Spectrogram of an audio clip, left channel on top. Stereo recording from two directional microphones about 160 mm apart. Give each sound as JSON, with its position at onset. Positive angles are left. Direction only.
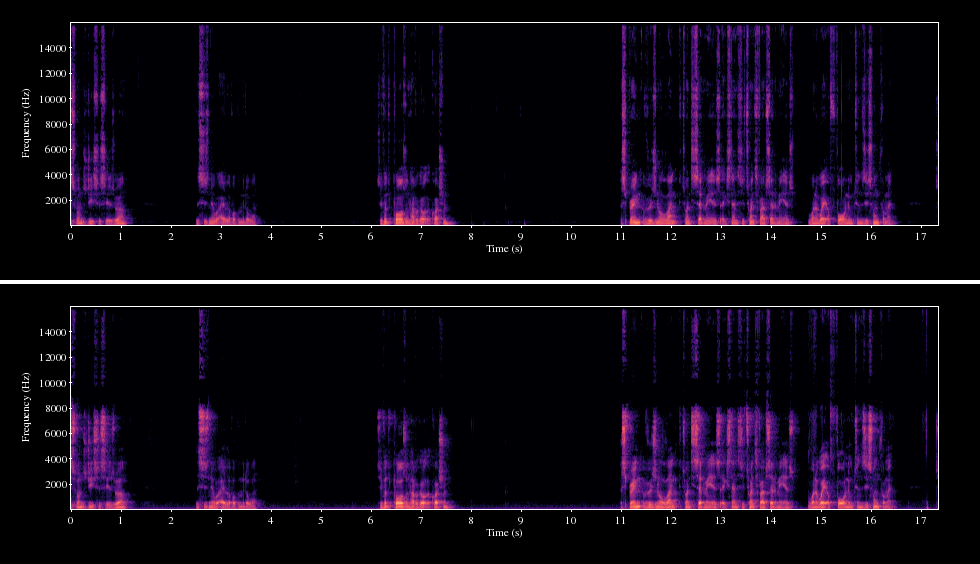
{"t": 0.0, "sound": "speech", "side_deg": 35}
{"t": 2.4, "sound": "speech", "side_deg": 35}
{"t": 6.0, "sound": "speech", "side_deg": 40}
{"t": 11.0, "sound": "speech", "side_deg": 35}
